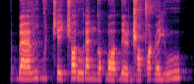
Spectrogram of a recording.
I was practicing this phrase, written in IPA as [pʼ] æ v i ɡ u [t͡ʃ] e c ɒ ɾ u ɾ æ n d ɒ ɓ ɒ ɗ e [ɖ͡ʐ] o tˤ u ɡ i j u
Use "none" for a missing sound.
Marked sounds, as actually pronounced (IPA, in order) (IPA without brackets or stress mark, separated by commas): ɓ, c, ɖ͡ʐ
